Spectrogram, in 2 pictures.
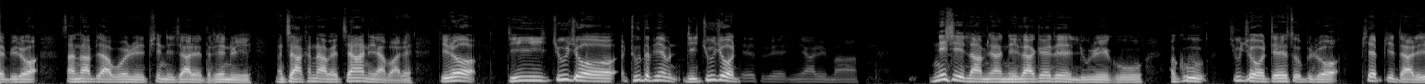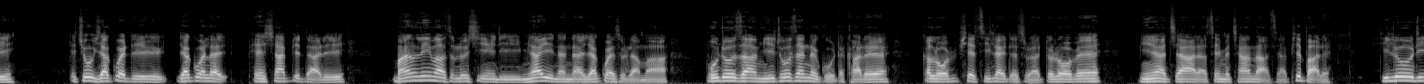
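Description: From 7.4 s to 8.66 s the sound suddenly collapses, dropping by about 26 dB into a faint trace that lacks its centre before snapping back to full level. The likely cause is one channel inverted: with one stereo side flipped in polarity, everything shared by the two channels cancels when they are summed to mono, leaving only the small difference between them.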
